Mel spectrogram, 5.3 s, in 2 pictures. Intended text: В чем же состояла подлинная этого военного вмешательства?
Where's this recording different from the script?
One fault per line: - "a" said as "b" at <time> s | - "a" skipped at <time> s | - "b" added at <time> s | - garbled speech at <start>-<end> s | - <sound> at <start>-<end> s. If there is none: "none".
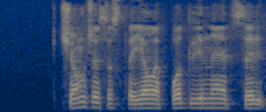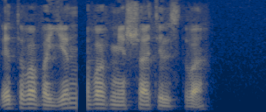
- "цель" added at 2.3 s
- dropout at 3.4-3.5 s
